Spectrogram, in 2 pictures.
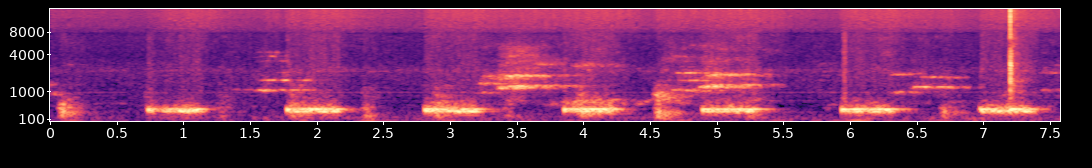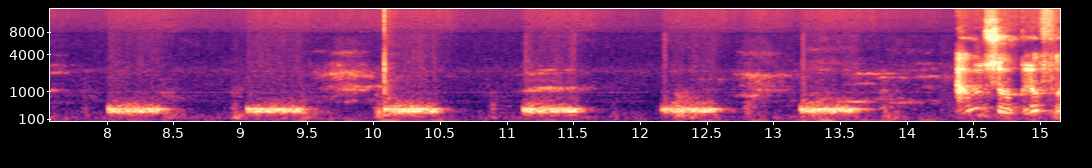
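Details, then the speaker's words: Simulated high-pitched blowing murmur made from a narrow frequency band around 360 cycles: repeated soft, narrow-toned whooshes about once a second, resembling mild mitral or aortic regurgitation murmurs. "tan solo por una estrecha banda de frecuencias alrededor de 360 ciclos, lo denomino soplo soplante de tonalidad alta. Y este se parece a los soplos de insuficiencia mitral y de insuficiencia aórtica, cuando estos no son demasiado intensos."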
